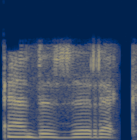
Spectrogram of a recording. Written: andesitic

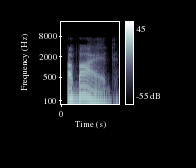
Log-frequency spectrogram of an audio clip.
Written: abider

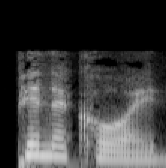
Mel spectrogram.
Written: pinacoid

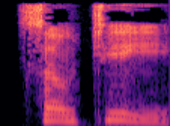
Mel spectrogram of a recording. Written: sotie

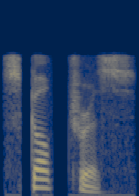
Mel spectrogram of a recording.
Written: sculptress

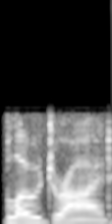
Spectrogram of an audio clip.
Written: blow-dried

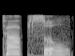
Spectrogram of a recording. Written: tops'l

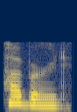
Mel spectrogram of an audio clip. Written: Hubbard

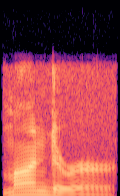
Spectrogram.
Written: maunderer

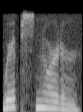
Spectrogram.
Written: ripsnorter

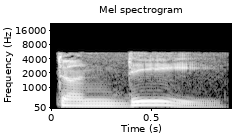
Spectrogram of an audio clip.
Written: Dundee

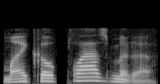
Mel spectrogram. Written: mycoplasmata

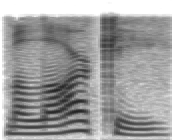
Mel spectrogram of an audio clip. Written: malarky

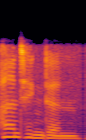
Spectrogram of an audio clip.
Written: Huntingdon

